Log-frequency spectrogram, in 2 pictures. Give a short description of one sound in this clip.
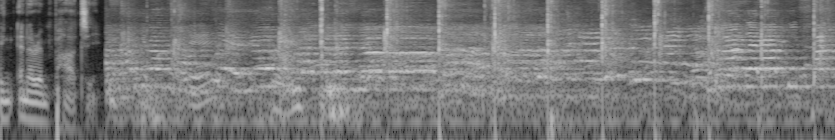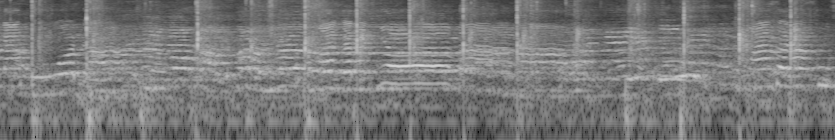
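People clap their hands in a steady rhythm.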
